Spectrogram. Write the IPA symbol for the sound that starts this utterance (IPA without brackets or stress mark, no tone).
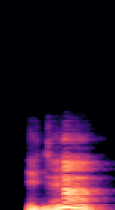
e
